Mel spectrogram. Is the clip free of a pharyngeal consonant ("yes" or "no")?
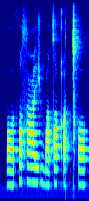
no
